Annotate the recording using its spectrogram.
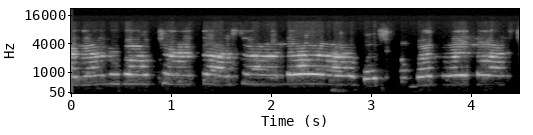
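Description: A young girl singing solo, unaccompanied, in short phrases with some notes held.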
